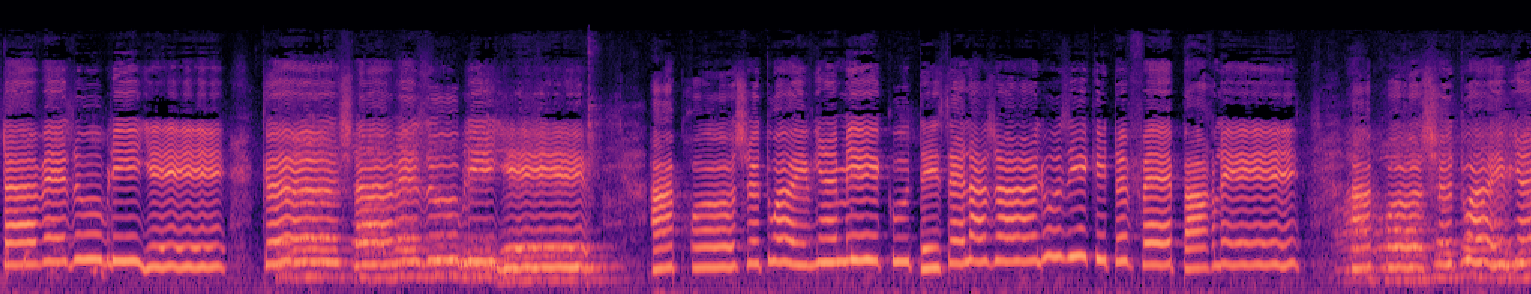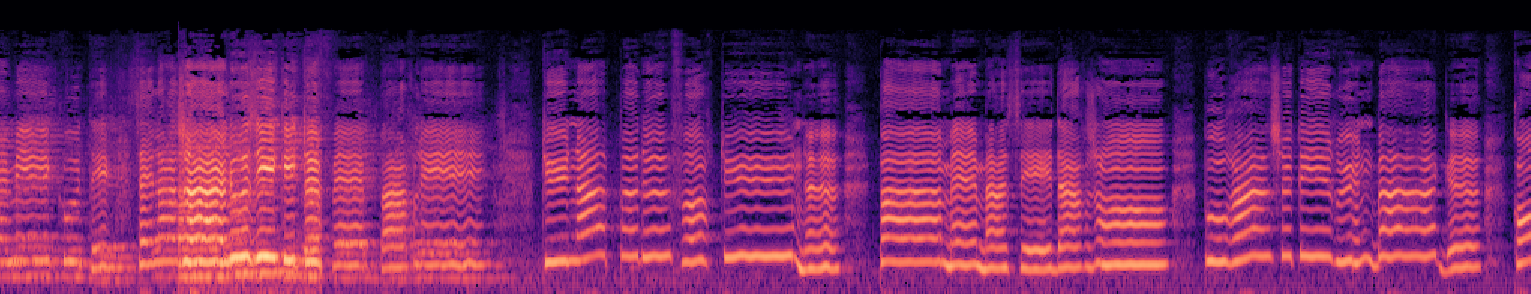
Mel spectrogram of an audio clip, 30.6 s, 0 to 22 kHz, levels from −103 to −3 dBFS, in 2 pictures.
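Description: A sudden gain jump runs from 17.10 to 18.52 s, likely from a digital gain setting being applied instantly with no ramp. The audio and its background noise leap together by about 12 dB, then drop back just as abruptly.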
